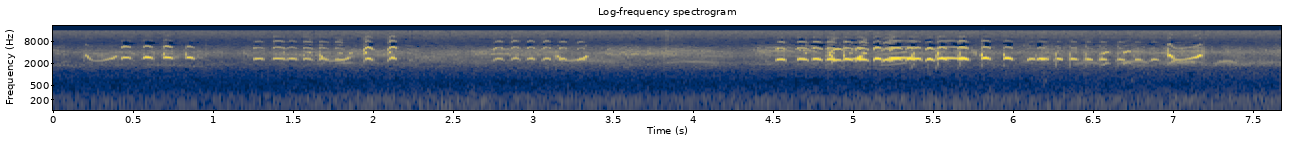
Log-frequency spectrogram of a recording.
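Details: A flock of spotted redshanks at Minsmere gives flight calls in medium close-up: sharp whistled notes and quick trills overlapping in bursts, with gulls and terns faint in the distance.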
